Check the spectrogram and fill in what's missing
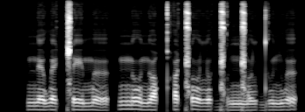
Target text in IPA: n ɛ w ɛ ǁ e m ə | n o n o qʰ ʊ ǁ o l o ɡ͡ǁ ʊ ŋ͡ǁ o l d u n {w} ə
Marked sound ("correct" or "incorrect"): correct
